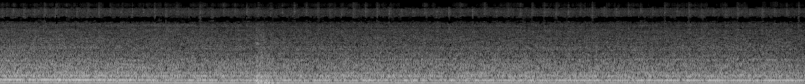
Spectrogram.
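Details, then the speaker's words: Truck at idle after belt repairs, coolant topped up, warming until the thermostat opens. Steady, even hum with no more belt squeal or whirring; normal, much quieter idle. "It's, yeah, crazy how quiet my truck is."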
